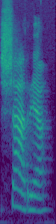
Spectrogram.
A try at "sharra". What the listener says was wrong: Interesting, she added a E. She said sharia. I would say sharra, just like it's written here.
